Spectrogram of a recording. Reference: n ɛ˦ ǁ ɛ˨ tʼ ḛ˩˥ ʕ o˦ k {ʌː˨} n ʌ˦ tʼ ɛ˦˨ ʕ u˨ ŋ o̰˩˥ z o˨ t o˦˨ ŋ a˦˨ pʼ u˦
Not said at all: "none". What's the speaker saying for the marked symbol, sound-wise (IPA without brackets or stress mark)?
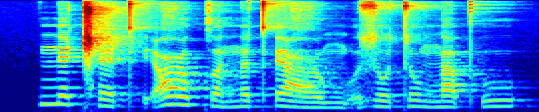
ʌ˨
